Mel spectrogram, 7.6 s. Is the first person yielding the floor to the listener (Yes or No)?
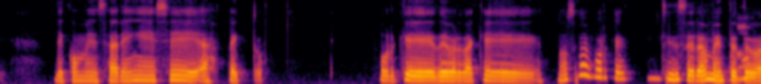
No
